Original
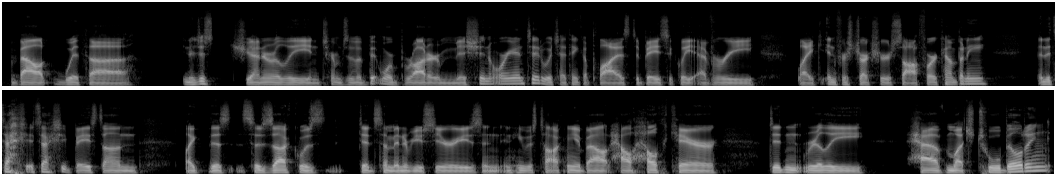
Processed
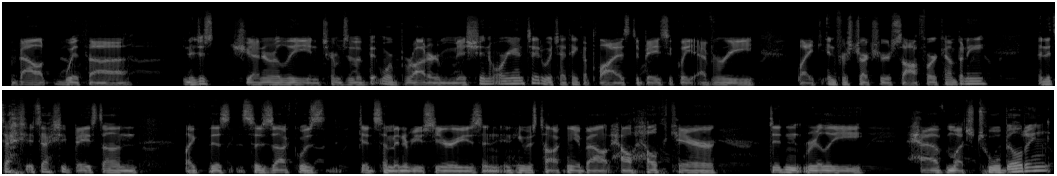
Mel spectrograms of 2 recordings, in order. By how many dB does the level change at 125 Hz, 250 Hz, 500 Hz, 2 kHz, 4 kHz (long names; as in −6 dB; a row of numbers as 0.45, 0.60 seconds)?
−10.5, −13.0, −17.0, −10.5, −5.5 decibels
